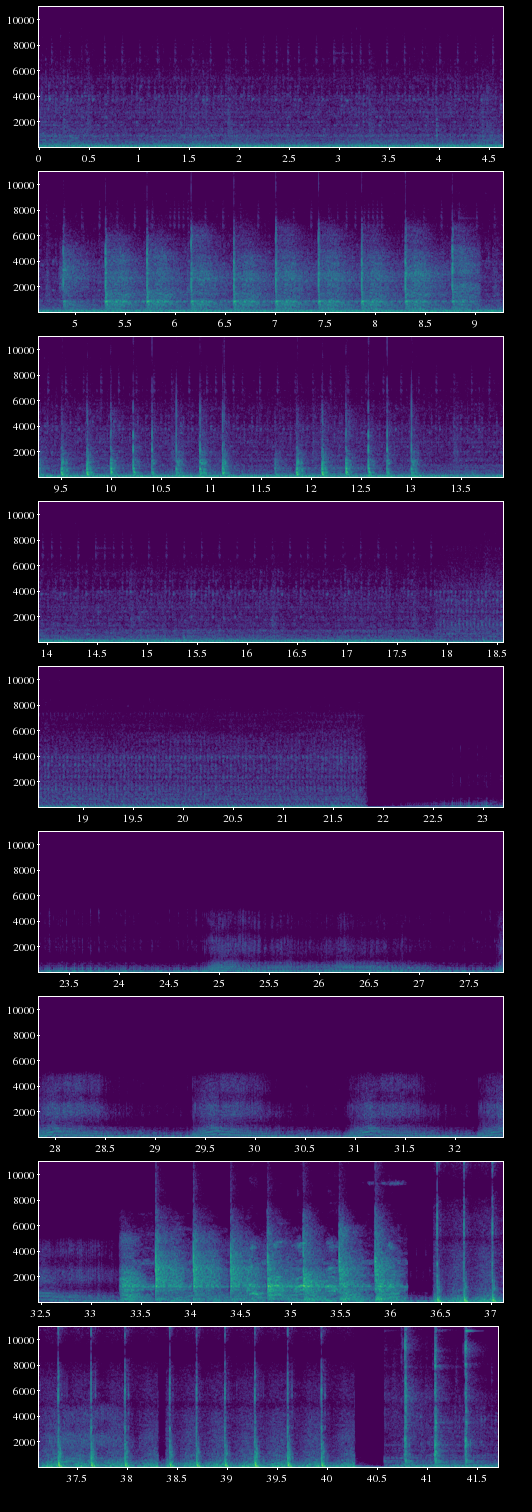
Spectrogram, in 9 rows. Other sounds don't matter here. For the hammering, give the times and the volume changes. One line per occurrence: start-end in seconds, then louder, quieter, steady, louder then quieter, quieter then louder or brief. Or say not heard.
4.8-13.2 steady
33.2-41.5 quieter.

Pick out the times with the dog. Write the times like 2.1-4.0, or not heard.
34.5-36.1.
